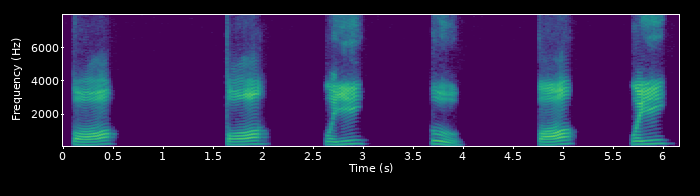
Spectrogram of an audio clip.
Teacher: জিহ্বা কোন বের হবে না জিহ্বা ভিতরেই থাকবে উপরের মাড়ি তে লাগবে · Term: শক্ত হরফ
